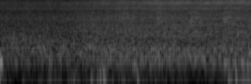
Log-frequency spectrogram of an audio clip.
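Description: Suraksan waterfall roars in a steady, dense rush of falling water, loud and close, with no voices over it.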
